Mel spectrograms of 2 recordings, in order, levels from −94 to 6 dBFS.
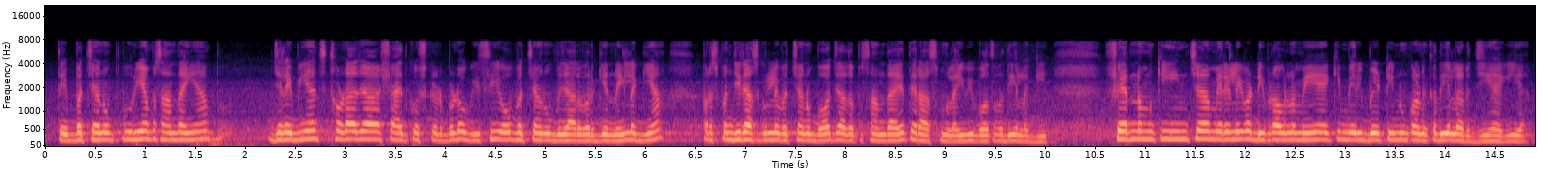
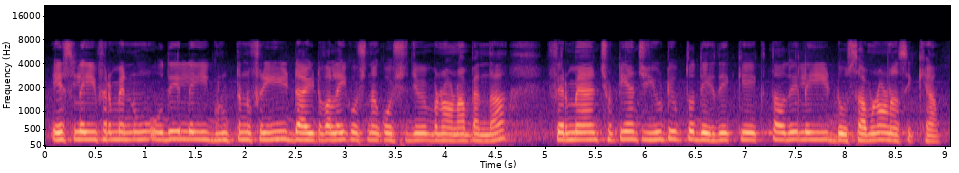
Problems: background sounds at intervals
